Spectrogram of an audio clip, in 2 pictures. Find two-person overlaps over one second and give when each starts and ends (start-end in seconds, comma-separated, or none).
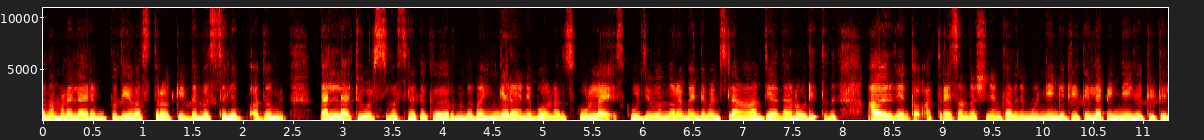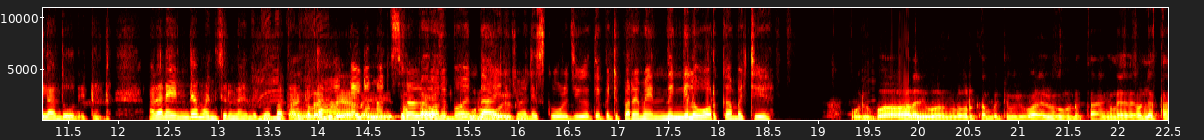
13.7-16.0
